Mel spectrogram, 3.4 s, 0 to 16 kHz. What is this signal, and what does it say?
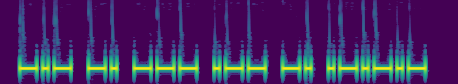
Morse code, heard as a keyed tone, about 28 wpm, 700 Hz. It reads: KNOWN.
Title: Sentences from Top 1000 Words - Review Part 4 - 28wpm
